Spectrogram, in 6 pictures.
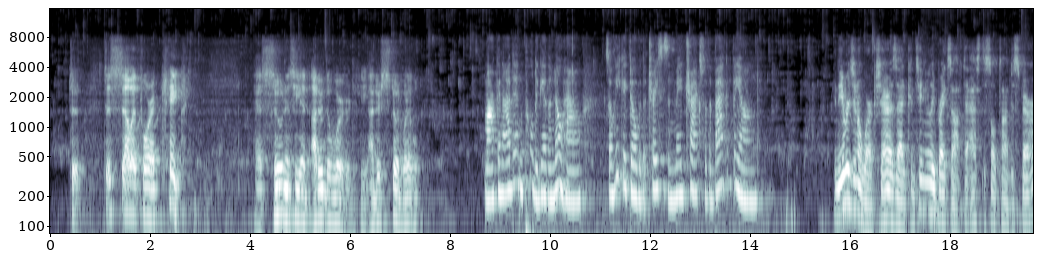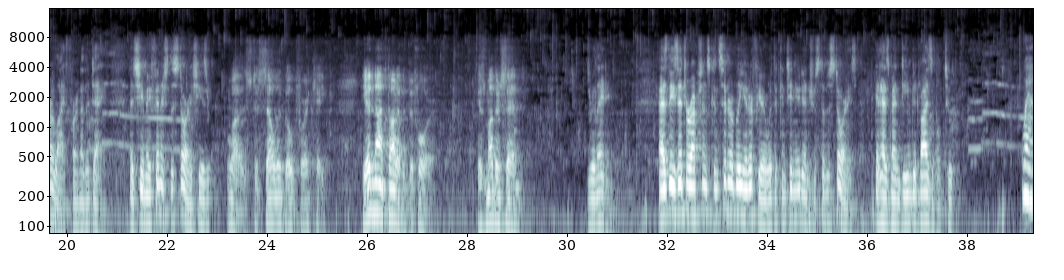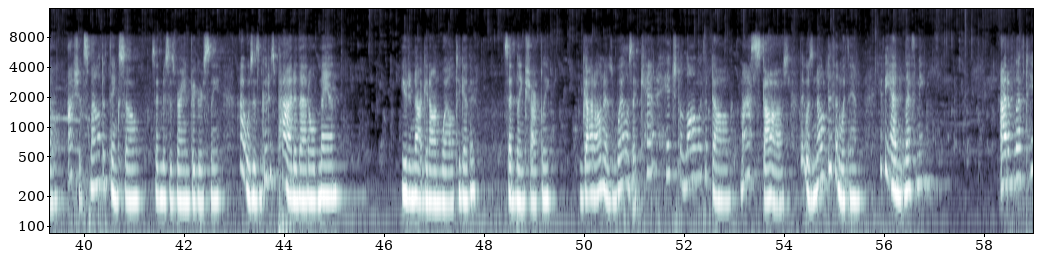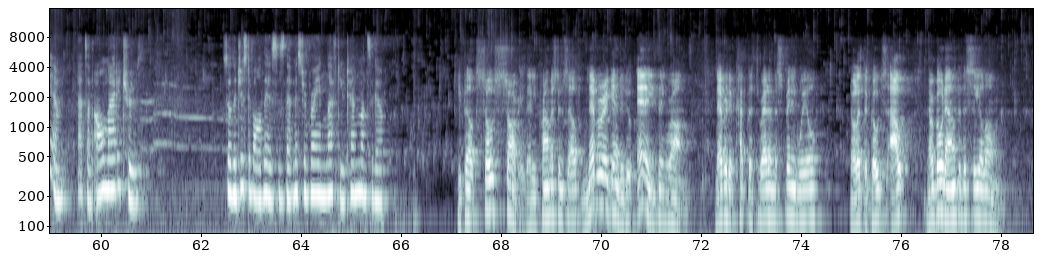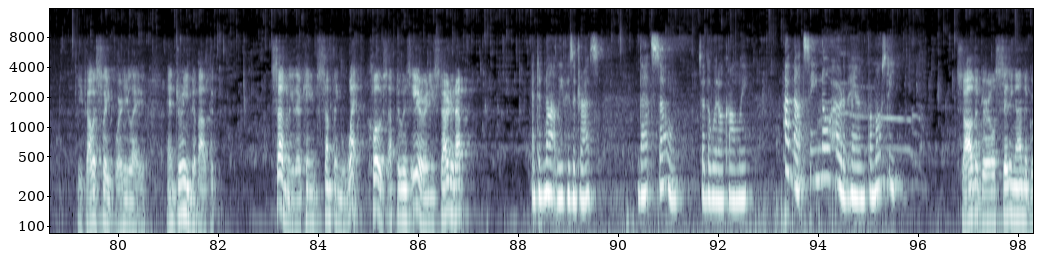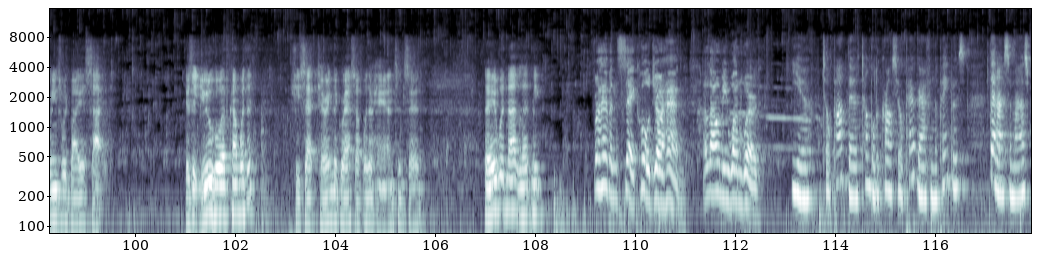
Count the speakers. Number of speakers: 3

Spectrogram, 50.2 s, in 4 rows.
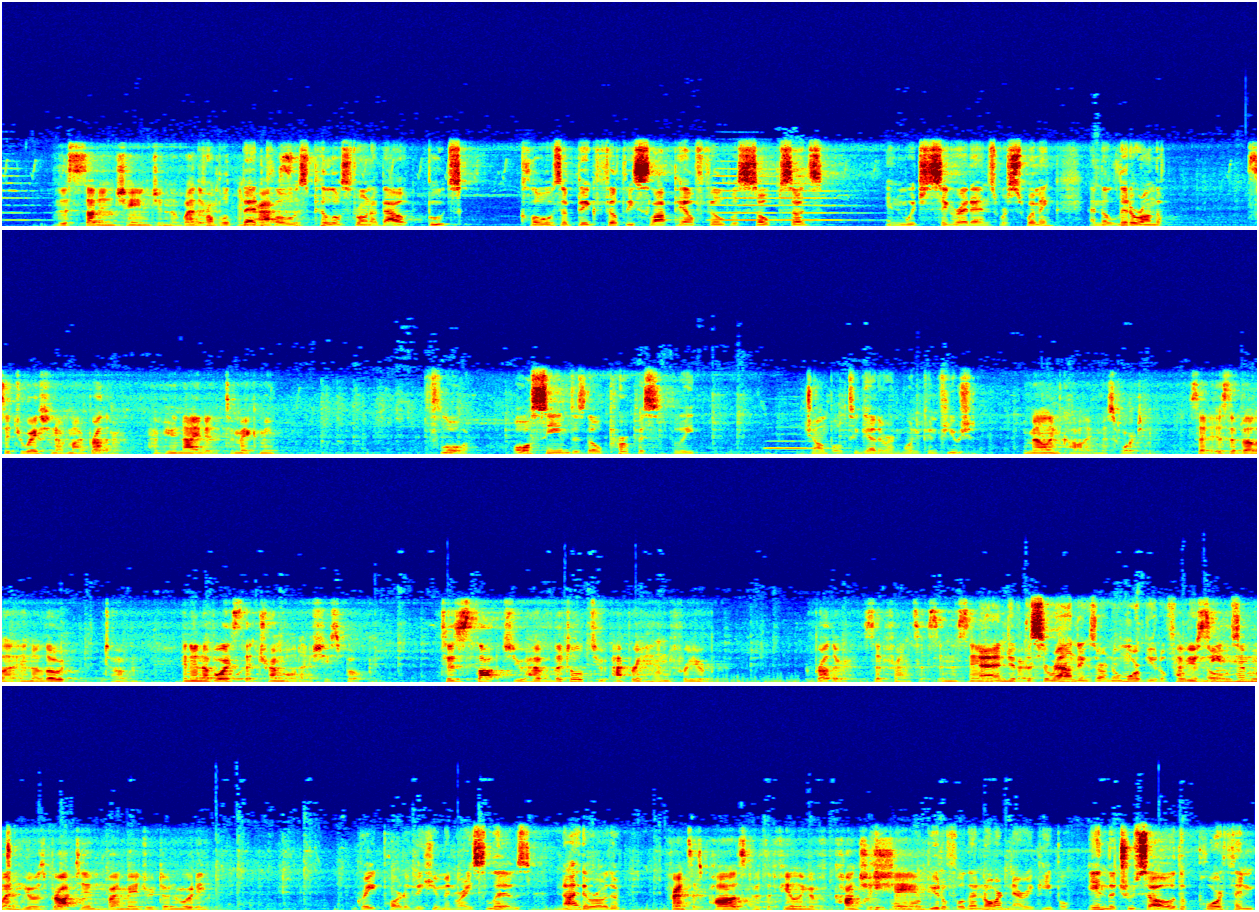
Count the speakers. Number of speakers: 2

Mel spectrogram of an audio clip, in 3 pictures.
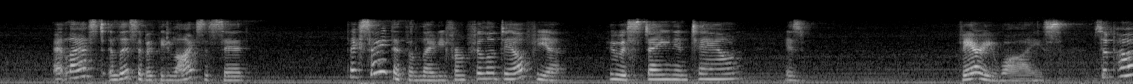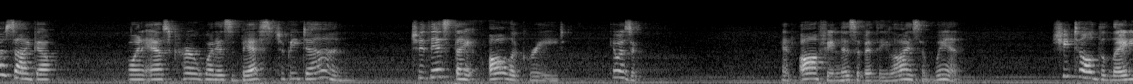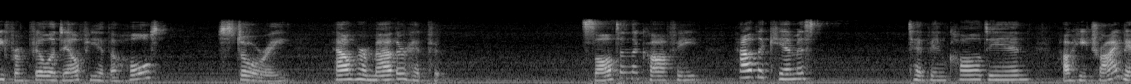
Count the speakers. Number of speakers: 1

